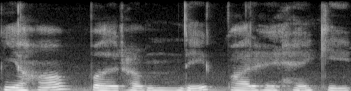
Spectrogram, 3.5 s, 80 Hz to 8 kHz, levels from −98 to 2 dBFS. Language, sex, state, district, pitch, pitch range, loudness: Hindi, female, Chhattisgarh, Raipur, 185 Hz, 180-205 Hz, -17 LUFS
